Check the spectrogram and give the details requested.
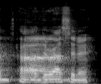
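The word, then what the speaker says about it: Déraciné: I'm sure I'm pronouncing that. Yeah, no. Ozzy's mentioned that to us before. Yeah, Deracine.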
